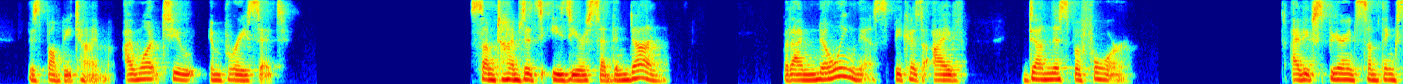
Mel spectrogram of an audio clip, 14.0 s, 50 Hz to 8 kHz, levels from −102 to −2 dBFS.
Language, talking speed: English, 110 wpm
